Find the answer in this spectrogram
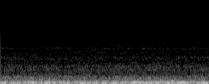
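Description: Steady low road and engine rumble inside the cabin of a moving Hyundai Venue with the 1.0-litre turbo three-cylinder petrol engine.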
